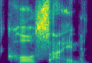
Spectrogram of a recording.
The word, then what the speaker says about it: cos: the first three letters so I'm going to call this COS of theta but we're still going to pronounce it as cosine again I'm just going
